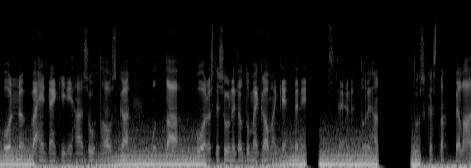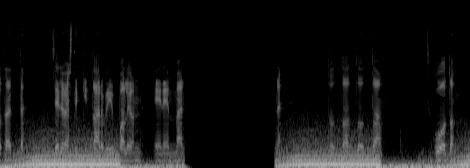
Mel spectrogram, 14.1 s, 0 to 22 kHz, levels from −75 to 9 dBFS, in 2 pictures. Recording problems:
low rumble; loud; throughout; as loud as the speech
audio cutting out; at 4.5 s, at 5.5 s and at 10 s for 1.5 s

